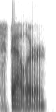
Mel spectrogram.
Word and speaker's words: STELLAR: So in thinking about that, places like the University of Central Oklahoma, they've developed this student transformative learning record, pronounced STELLAR.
